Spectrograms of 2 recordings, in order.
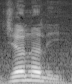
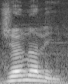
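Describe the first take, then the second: The two takes are said the same way.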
